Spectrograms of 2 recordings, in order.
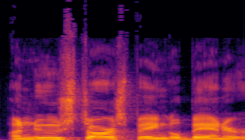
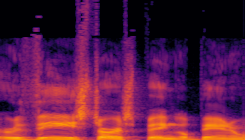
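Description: First: Said in the usual way. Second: "the" stressed and said as "thee"; emphatic "thee" for "the", marking the one and only. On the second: Real, not acted. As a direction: correct yourself by leaning on "the", pronounced "thee". Corrects "a new" to "the.

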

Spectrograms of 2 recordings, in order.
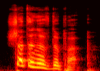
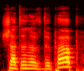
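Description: First: Chateauneuf-du-Pape starting high, falling away; French metro announcer. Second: Chateauneuf-du-Pape rising at the end; French metro announcer. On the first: Comedian imitating Paris metro stop announcements, falling announcer. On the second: Comedian imitating Paris metro stop announcements, rising announcer. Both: Acted. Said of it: "like the ones in France".

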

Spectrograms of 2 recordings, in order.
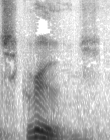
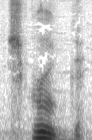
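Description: First: Said in the usual way. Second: Scroog ending in a hard g; Scroog, drawn out, closing on a hard g; hard G pronunciation. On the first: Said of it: "was to be pronounced Scroog". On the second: Shown as a demonstration. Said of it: "was to be pronounced".

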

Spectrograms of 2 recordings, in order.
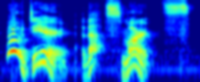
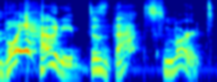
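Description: First: Put-on much higher, louder, old-fashioned 'oh dear'; hammed-up quaint wince of pain; prim storybook gentleman. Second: Much higher, loud, then stretched slowly; hammed-up folksy wince, dragged out; quaint gentleman, slowed. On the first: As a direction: play a dainty hero after getting bonked. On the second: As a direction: drawl out the old-timey exclamation. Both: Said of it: "His reaction in ... romanticized goggle visions".

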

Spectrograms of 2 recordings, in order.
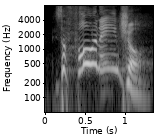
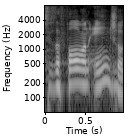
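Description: First: He's a fallen angel pitched much higher and slowed, fallen stressed; emphatic repeat. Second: Said in the usual way. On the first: Shown as a demonstration. Preacher repeating to the church for emphasis, fallen stressed high and slow.

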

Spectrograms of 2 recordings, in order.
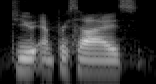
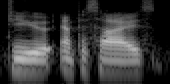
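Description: The two takes are said the same way.

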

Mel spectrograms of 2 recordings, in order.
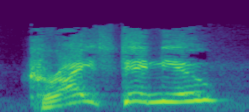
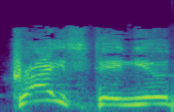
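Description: First: "Christ in you" lifted higher, stress on you with a rise; preacher's emphatic "Christ in you", rising on you; emphatic repeat. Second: Said in the usual way. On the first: Shown as a demonstration. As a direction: lift "Christ in you" up high and land on you. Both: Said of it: "That's a pretty good spiritual emphasis".

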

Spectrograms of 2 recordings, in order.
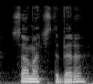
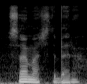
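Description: First: Lifted, louder so much the better, rising at the end; smiling captain, bright first take. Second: So much the better repeated more gently, still rising; smiling captain, softer echo. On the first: Captain cheers Pierre, the louder rising first take. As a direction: beam it out, rising. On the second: Captain repeats himself to Pierre, a softer rising echo. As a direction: let the echo settle back down. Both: Acted. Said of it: "he added, smiling".

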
